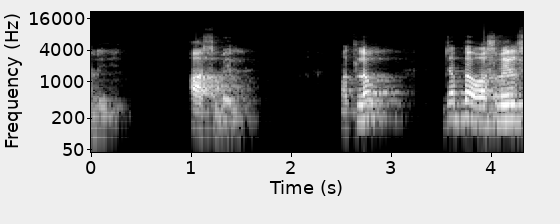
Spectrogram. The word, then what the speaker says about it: Ausable: देखिए यहाँ पर जो ऑसवेल है, AUSABLE, ऑसवेल, ये वाली स्पेलिंग पढ़ेंगे।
